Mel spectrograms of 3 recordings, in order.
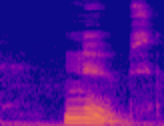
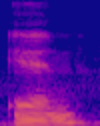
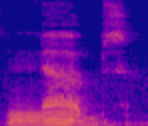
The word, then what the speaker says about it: Noobs: Noobs. It rhymes with tubes, as in Noobs. We are officially newbies. If somebody called us nubs, rhyming with cubs, somebody in navy blue crisps will probably break their nose.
